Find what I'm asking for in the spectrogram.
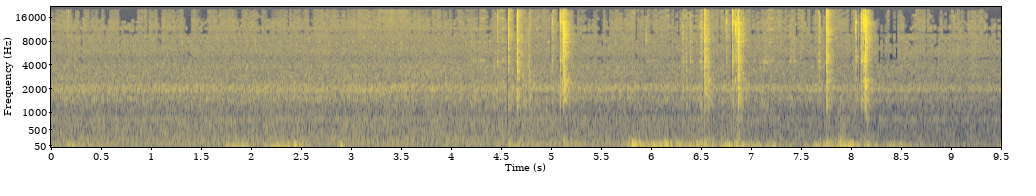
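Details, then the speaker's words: Old ceiling fan on low speed, after cleaning and greasing its crunchy bearings and rebalancing the blades: only a faint low hum with a few light clicks and no rhythmic crunch or rumble; much quieter than before, normal running. "Low is where it was annoyingly had a rhythm. It's pretty dang quiet."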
